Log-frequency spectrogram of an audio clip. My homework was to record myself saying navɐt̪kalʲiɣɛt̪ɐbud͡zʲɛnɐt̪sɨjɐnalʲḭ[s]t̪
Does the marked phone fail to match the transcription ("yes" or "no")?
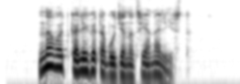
no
